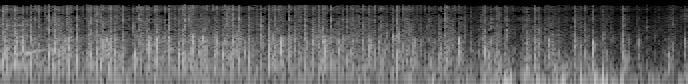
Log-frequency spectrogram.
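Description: Audience applauding, a dense patter of claps that thins out and fades near the end.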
